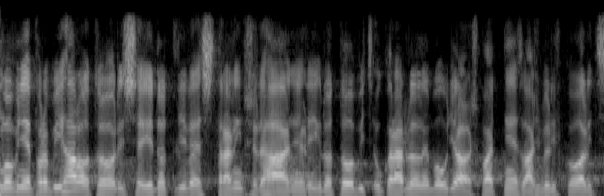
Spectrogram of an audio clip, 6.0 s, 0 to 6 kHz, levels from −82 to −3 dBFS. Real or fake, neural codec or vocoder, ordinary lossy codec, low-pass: fake; vocoder, 44.1 kHz, 80 mel bands, Vocos; AAC, 48 kbps; 5.4 kHz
